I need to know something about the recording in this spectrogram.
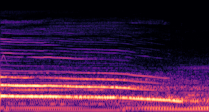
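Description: A long, drawn-out ghostly wail in a voice, one held note that slowly slides down in pitch and fades near the end.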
